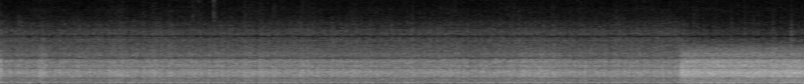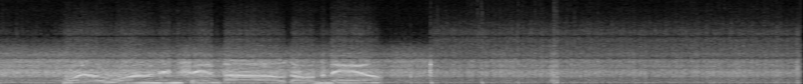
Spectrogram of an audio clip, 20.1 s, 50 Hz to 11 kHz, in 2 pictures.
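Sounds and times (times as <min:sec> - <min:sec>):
radio static hiss: 0:00.0 - 0:20.0.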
